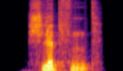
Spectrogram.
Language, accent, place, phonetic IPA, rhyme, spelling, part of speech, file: German, Germany, Berlin, [ˈʃlʏp͡fn̩t], -ʏp͡fn̩t, schlüpfend, verb, De-schlüpfend.ogg
- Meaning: present participle of schlüpfen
